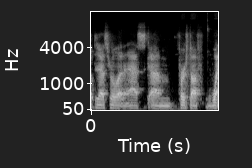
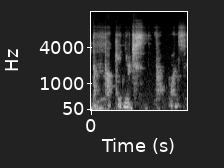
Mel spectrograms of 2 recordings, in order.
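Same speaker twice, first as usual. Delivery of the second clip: irritated cursing, muttered almost in a whisper; 9 semitones higher, 4 dB quieter than usual. Player voicing his character cursing another character, under his breath. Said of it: "mentally cursing Pasha under his breath".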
